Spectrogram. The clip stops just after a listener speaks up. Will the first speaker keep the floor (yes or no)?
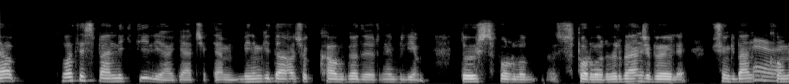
yes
